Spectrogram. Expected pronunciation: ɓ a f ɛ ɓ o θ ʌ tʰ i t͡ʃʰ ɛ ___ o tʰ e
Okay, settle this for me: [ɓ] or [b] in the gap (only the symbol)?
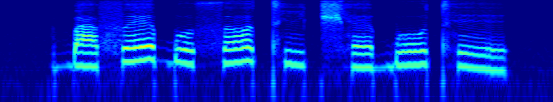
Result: ɓ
